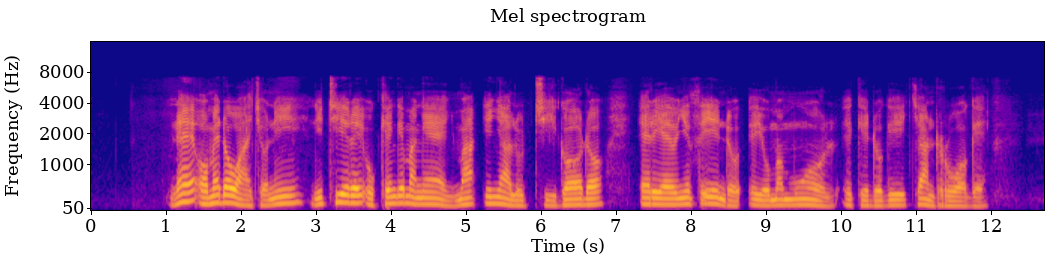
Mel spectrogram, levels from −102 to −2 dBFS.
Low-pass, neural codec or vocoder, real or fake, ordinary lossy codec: 7.2 kHz; none; real; none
